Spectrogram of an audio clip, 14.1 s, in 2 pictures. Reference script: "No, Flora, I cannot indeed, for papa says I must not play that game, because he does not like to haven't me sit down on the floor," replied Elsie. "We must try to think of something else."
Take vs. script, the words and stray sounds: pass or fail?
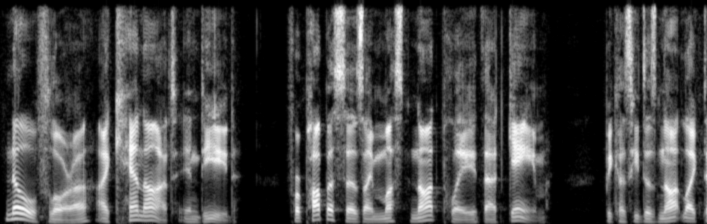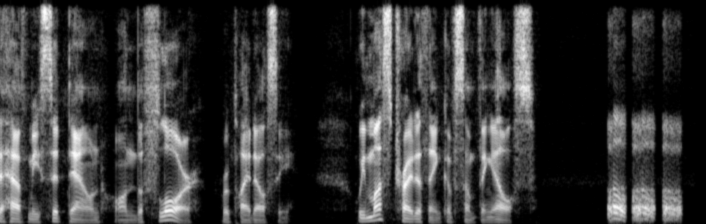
fail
